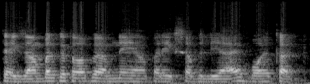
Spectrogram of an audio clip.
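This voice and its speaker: A man teaching a grammar lesson, explaining in Hindi and reading English definitions slowly. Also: mid-range voice, flat delivery, a little hiss or hum, rough recording. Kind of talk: exam-prep grammar lesson.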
